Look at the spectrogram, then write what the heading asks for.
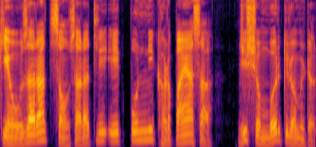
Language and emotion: Goan Konkani, neutral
